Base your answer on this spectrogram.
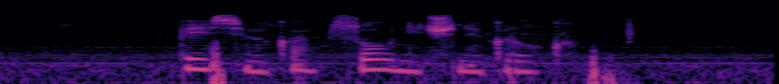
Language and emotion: Russian, neutral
